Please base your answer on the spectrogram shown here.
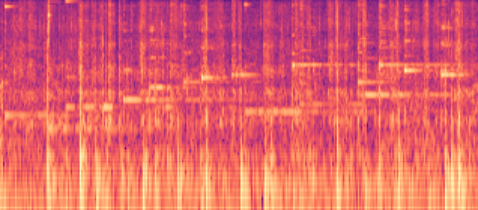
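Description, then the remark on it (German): A music box plays slowly, with bright plucked metal notes ringing over a steady, even clicking of the crank, with no voices. “Ach hier, das ist ja ähm, eine Spieluhr, wa?”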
